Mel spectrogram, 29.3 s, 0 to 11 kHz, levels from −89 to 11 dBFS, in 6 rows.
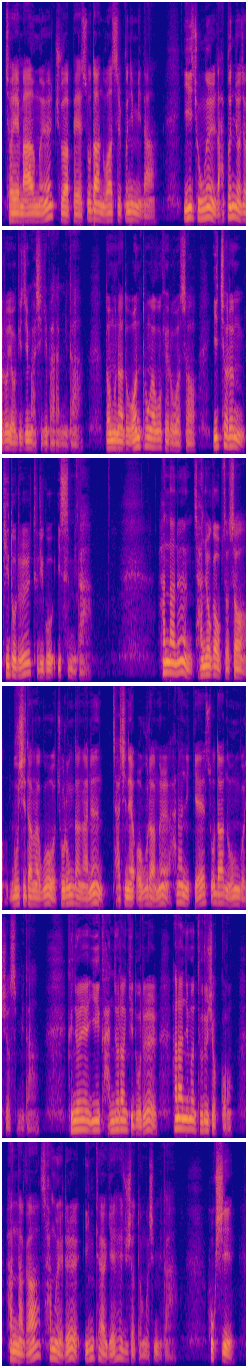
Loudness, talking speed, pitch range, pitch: -24 LUFS, 285 characters per minute, 95-130 Hz, 110 Hz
